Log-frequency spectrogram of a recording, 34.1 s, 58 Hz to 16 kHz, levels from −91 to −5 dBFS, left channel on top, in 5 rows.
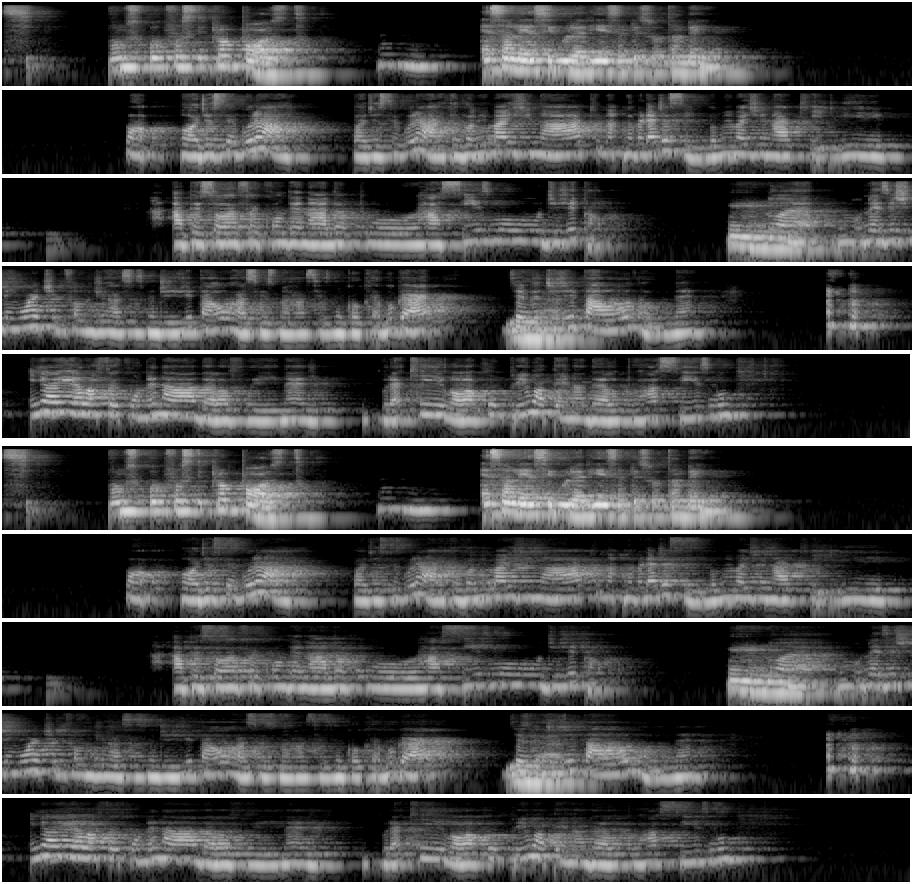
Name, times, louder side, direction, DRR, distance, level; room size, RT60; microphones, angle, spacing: voice 1, 0.8-2.2 3.6-5.4 19.1-19.7 24.2-24.7, equal, 15° right, 4 dB, 3.0 m, -25 dB
voice 2, 2.8-3.2 7.8-9.0 9.5-13.5 14.8-18.2 19.4-23.7 24.3-25.7 26.7-27.0 27.5-29.7 30.1-32.9, left 2 dB, 65° left, 3 dB, 5.9 m, -33 dB
27.0 x 18.5 x 7.1 m, 0.76 s
head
